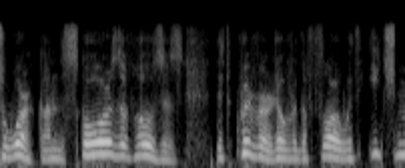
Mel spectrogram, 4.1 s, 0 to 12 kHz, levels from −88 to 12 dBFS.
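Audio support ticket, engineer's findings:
AMR wideband (HD Voice) codec, whole clip. Speech rough, raspy; heavy codec damage. Consistent with lowest AMR-WB mode, around 6.6 kbit/s. Coarse pulse excitation through vocal-tract model. Spectrogram: hard ceiling near 7.1 kHz, smeared noise-like band from 6.4 kHz up, blurred harmonics below.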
